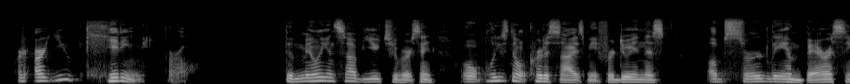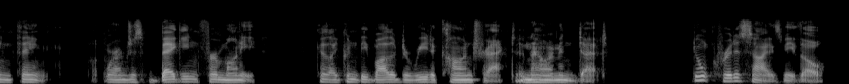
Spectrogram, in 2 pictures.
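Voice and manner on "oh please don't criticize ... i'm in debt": ordinary talk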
